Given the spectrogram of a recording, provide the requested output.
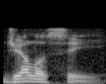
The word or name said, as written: jealousy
